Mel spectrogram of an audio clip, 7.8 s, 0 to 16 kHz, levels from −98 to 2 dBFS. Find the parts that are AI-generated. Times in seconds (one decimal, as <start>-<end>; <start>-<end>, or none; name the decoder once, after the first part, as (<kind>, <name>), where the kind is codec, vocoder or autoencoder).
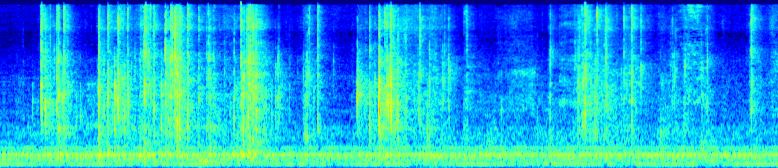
4.1-6.7 (vocoder, Vocos)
